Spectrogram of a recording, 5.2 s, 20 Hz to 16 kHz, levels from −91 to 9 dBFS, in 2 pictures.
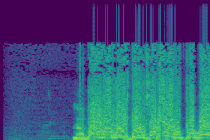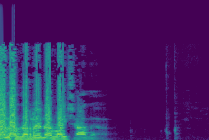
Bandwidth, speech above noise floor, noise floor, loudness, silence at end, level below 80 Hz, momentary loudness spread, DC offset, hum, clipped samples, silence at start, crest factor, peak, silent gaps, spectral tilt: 16 kHz; 69 dB; -79 dBFS; -9 LUFS; 1.4 s; -42 dBFS; 8 LU; under 0.1%; none; under 0.1%; 0.9 s; 12 dB; 0 dBFS; none; -3.5 dB/octave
